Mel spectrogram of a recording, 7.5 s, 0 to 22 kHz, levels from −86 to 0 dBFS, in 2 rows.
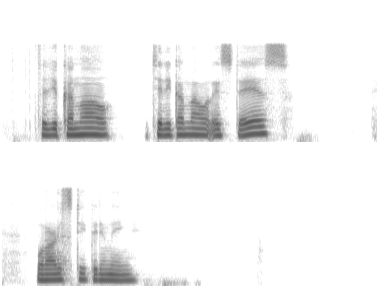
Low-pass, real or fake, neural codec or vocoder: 7.2 kHz; fake; codec, 16 kHz, 0.5 kbps, FunCodec, trained on Chinese and English, 25 frames a second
